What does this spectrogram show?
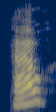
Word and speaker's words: Poe: No, but P-O-E, the E makes the O and O sound. Whatever. No, it makes it Poe. With the E at the end, it would be Poe. Every time.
